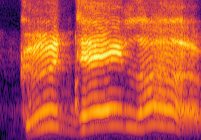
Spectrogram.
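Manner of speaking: very high, put-on voice. Reading out his reply in a text message exchange, doing a Nesto voice. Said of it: "I don't know why I got to do my Nesto voice like that".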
